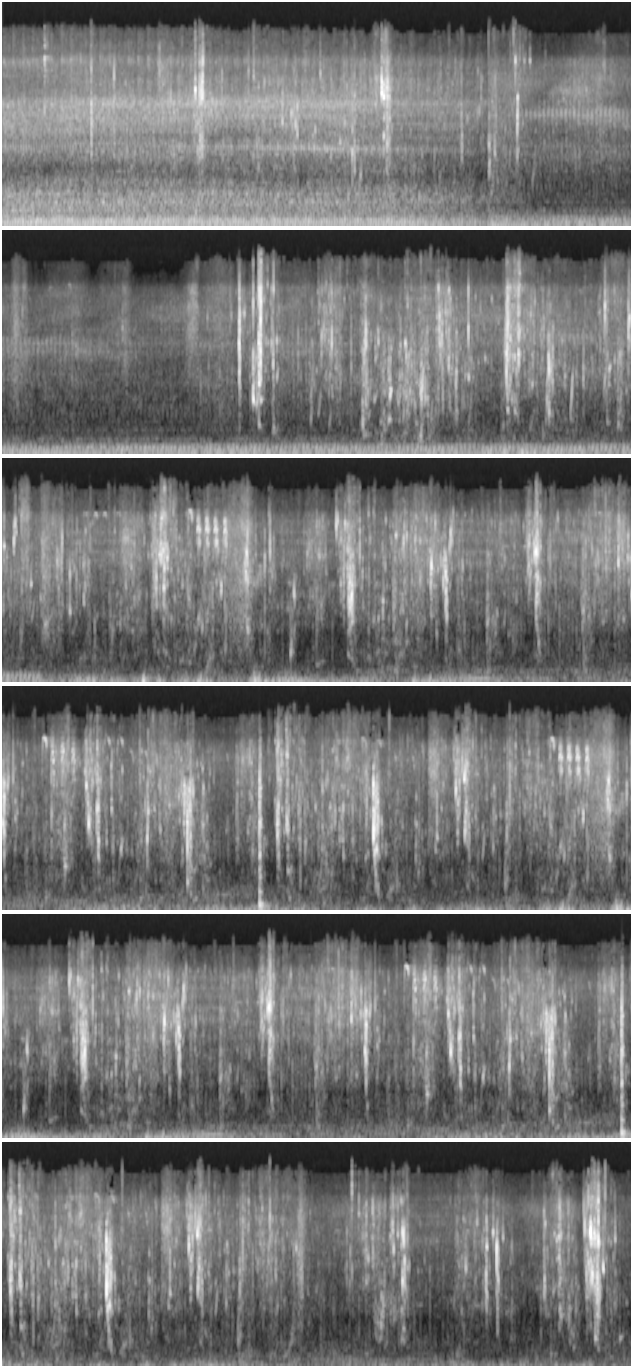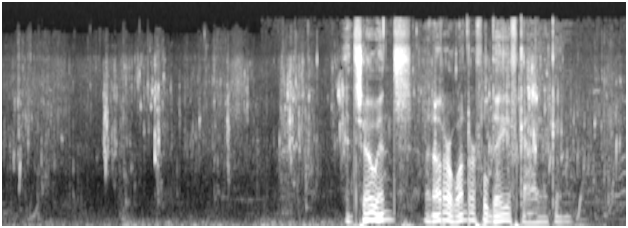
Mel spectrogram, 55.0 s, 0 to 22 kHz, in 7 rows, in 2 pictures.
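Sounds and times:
low steady hum: 0:00.0 - 0:22.8, 0:49.3 - 0:54.9
paddle splashing in water: 0:00.0 - 0:54.9
water dripping off paddle: 0:00.4 - 0:06.8, 0:10.6 - 0:31.5.

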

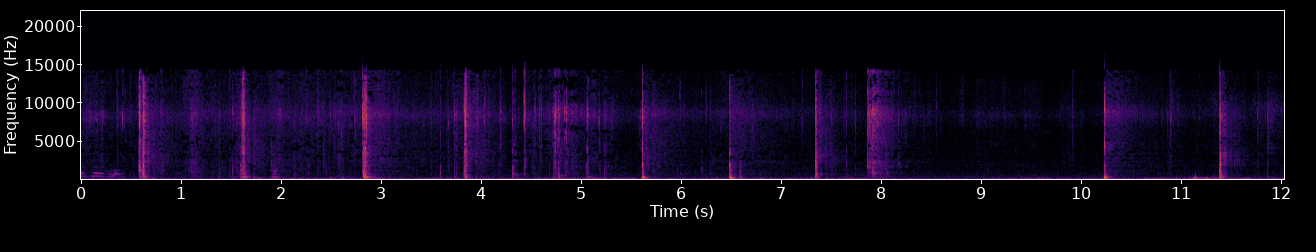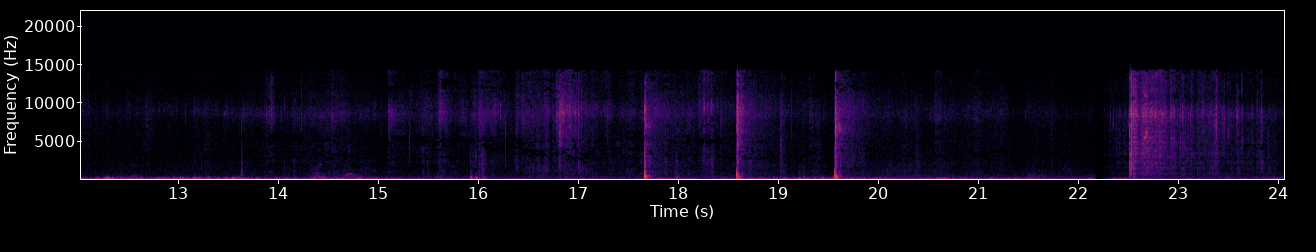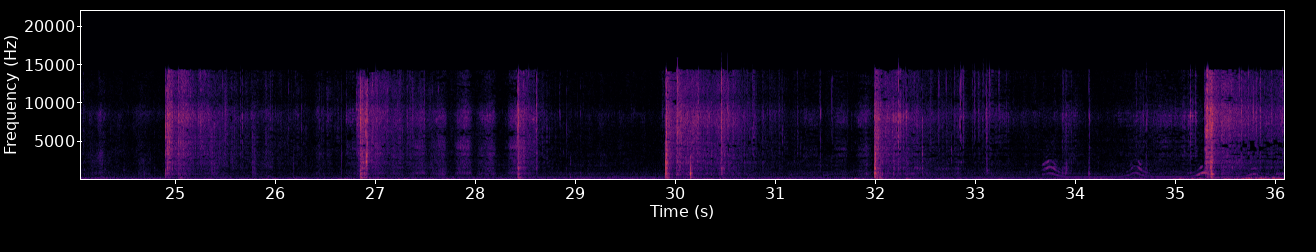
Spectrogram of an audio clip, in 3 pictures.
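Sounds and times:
axe chopping firewood: 0:00.4 - 0:08.3, 0:10.2 - 0:12.0, 0:17.6 - 0:19.9, 0:22.4 - 0:23.8, 0:24.9 - 0:28.9, 0:29.8 - 0:31.2, 0:31.8 - 0:33.2, 0:35.2 - 0:36.0.

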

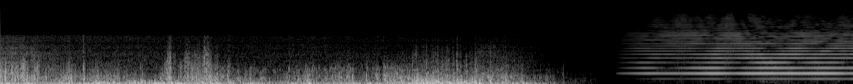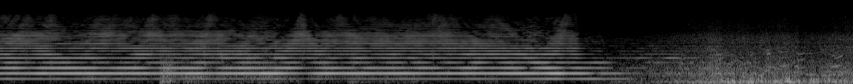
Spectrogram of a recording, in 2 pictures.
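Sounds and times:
ship's horn blast: 0:06.2 - 0:16.7.

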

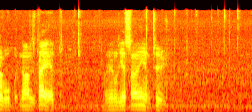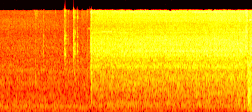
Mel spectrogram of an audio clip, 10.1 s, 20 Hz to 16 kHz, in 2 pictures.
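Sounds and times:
power drill whirring: 0:06.8 - 0:10.0.

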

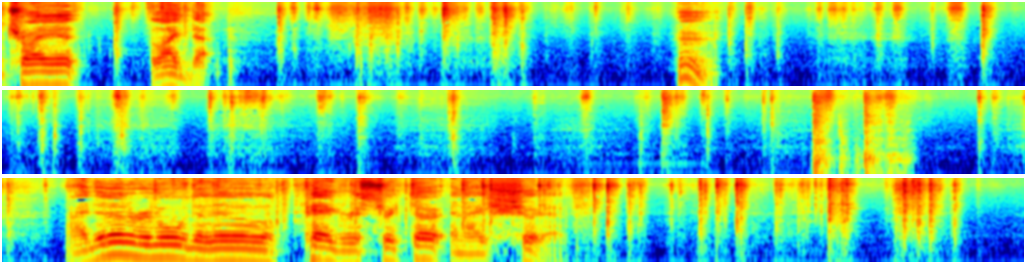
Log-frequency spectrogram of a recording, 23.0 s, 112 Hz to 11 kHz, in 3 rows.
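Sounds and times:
short vocal sound: 0:05.0 - 0:05.4
plastic clicks and scrapes of darts: 0:05.4 - 0:22.6.

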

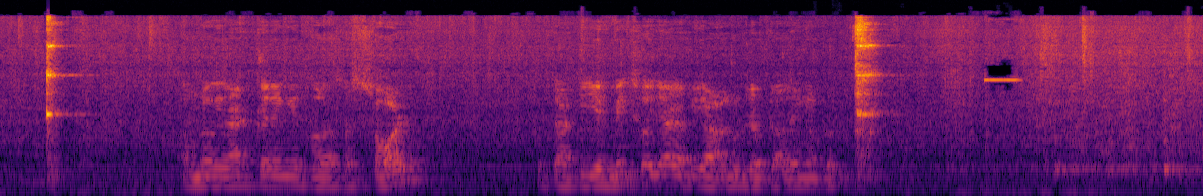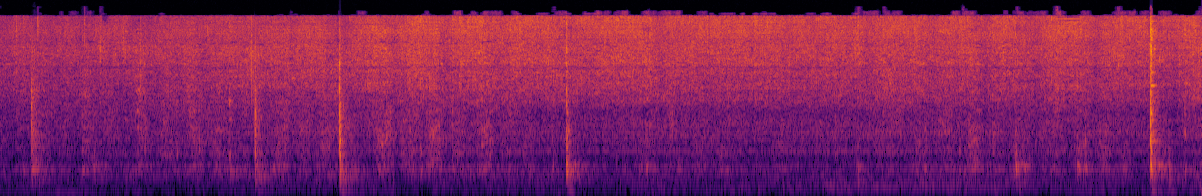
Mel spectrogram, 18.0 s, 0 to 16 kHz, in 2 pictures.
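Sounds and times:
peas frying in oil: 0:00.0 - 0:18.0
spatula knocking against pan: 0:10.8 - 0:11.8, 0:13.2 - 0:13.5, 0:16.6 - 0:18.0.

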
